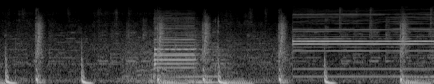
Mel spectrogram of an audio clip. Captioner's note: beeping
